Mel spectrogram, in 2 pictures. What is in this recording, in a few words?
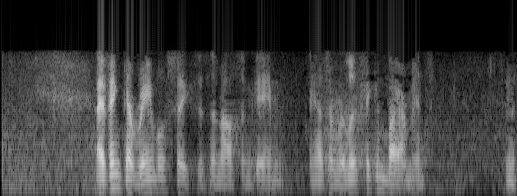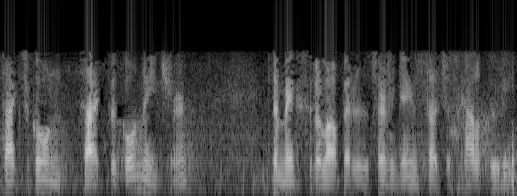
Audio message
